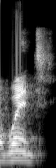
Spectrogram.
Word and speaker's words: Wendt: Yeah, Wendt. Wendt. Just like, where'd I go? Just want to make sure I'm getting it right. Yeah, you're good. That D's silent.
